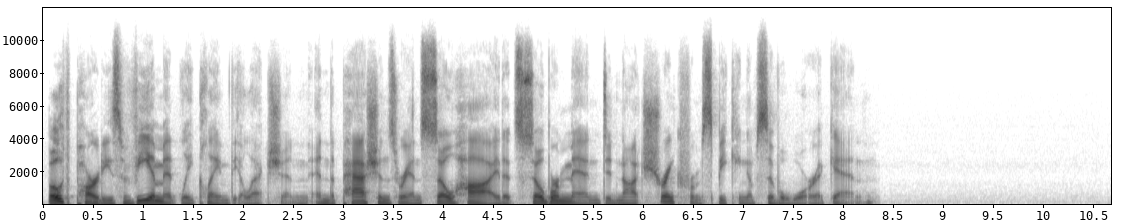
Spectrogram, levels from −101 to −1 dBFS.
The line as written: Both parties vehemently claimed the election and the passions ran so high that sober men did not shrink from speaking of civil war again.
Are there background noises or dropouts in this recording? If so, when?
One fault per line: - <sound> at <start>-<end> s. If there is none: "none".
none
